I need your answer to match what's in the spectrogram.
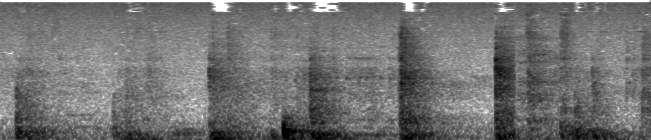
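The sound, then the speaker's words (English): A door is pushed shut, with a firm thud among several softer knocks and shuffling bumps spread over a few seconds. “I'm going to go close the door.”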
